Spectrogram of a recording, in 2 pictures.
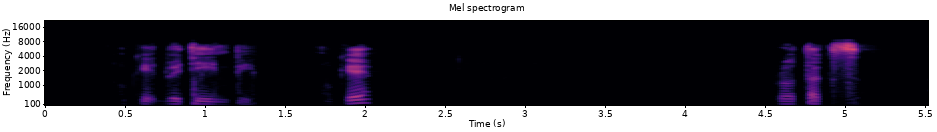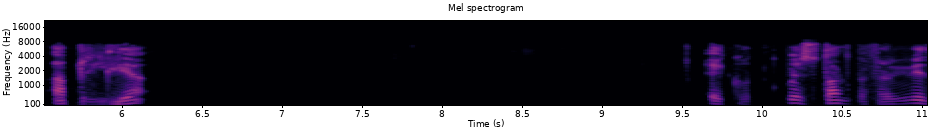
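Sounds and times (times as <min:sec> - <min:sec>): man speaking: 0:00.5 - 0:02.2, 0:04.6 - 0:06.2, 0:09.5 - 0:11.0.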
